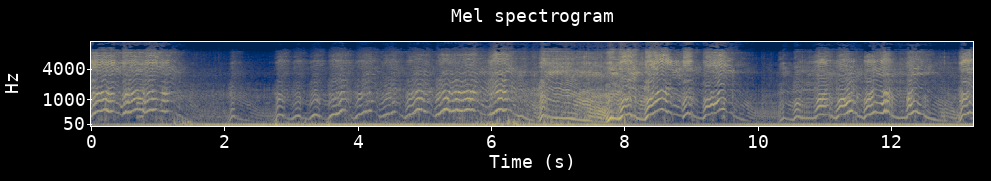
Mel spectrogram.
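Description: Nitro RC buggy's FX engine revving up and down over and over as it is driven, its high pitch swinging with each throttle blip. About seven to eight seconds in, the pitch falls a long way and climbs back up.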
